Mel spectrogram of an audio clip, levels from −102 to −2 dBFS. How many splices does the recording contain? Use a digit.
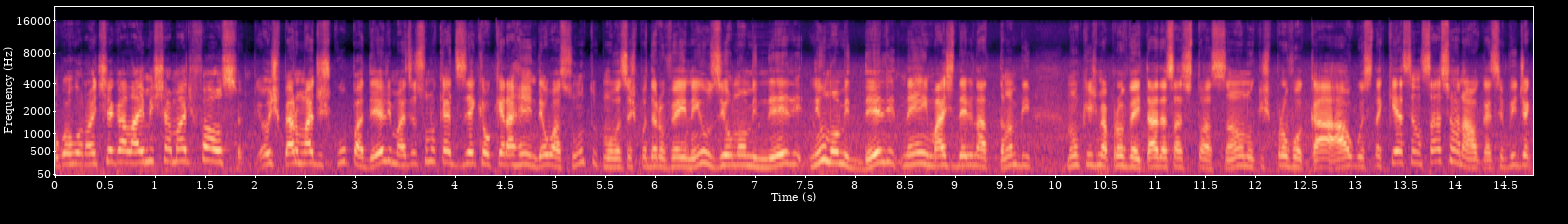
2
